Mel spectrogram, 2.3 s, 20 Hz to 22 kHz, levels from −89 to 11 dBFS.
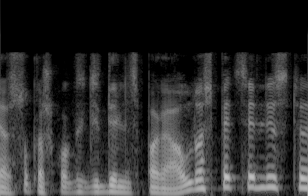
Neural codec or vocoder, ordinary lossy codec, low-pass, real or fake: codec, 16 kHz, 2 kbps, X-Codec, HuBERT features, trained on balanced general audio; AAC, 48 kbps; 7.2 kHz; fake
